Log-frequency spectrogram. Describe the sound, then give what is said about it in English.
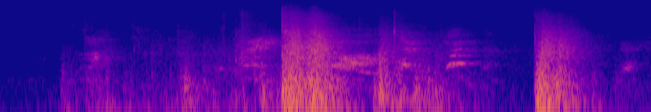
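A door opens onto a busy wrestling gym on an industrial estate at Winchelsea Beach, near Rye, England, on a Sunday afternoon: two loud, sharp slams of bodies hitting the mat ring out, with muffled voices and shuffling in between. “It's a Sunday afternoon, and something very different is happening behind this door. Should we go in?”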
